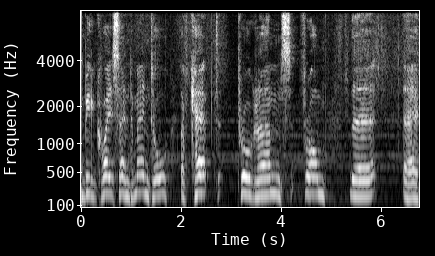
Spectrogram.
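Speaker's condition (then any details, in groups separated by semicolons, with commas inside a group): Motor neurone disease; progressive gradual decline, about a year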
